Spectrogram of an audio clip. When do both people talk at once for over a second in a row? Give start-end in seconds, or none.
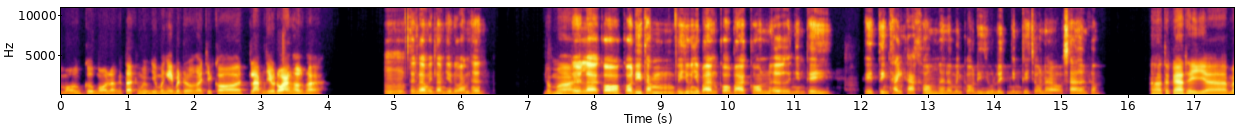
none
